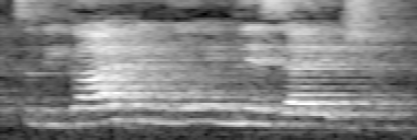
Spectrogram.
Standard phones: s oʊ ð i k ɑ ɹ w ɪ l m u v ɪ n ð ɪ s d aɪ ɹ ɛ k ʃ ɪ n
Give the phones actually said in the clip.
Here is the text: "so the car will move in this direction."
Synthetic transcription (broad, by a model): s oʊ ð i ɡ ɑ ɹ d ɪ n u ɪ n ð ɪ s d aɪ ɹ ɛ k ʃ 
